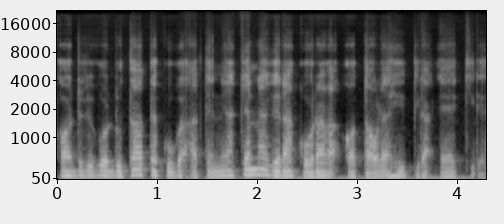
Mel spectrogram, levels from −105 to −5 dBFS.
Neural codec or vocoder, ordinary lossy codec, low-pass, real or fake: codec, 44.1 kHz, 7.8 kbps, DAC; none; none; fake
